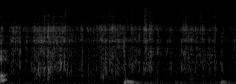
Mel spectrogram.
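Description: Clear plastic wrapper crinkling as hands twist and pull at its tied top, a continuous fine crackle of rustling plastic. A soft low bump sounds a little over a second in.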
